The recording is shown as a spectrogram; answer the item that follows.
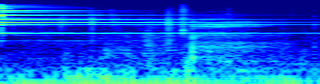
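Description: A single bright metallic chime, struck once, ringing with several high tones and fading away slowly over about two seconds.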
